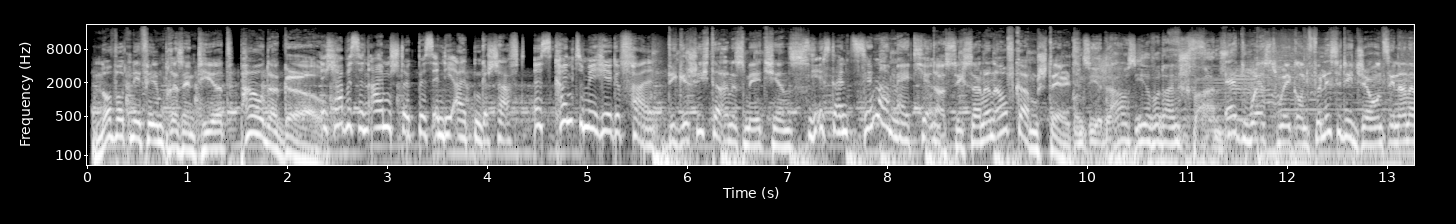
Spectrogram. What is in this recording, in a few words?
spot; powdergirl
